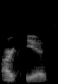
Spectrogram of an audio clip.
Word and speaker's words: Arceus: about that game we learned that it's actually pronounced archaeus like six different religions so I've heard of it like six different ways I used to say Arceus as well like that's how I always knew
